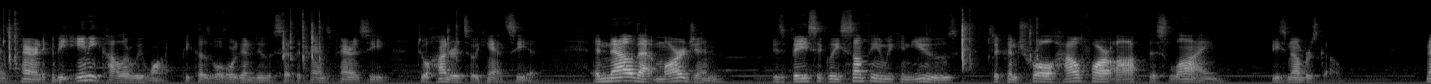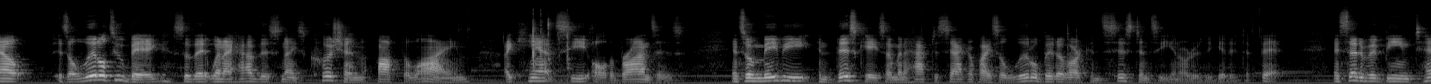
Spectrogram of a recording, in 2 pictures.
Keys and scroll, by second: 0.0-0.6 typing, 1.8 typing, 2.8-3.5 typing, 4.6 Return, 7.3 typing, 9.8-10.4 typing, 10.8 Return, 13.9 typing, 19.8 typing, 20.0 Return.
